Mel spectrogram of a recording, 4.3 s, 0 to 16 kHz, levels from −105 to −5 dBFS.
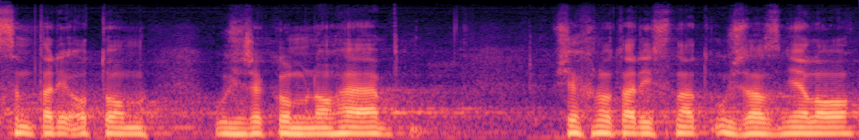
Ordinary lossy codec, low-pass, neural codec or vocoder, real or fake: Opus, 64 kbps; 14.4 kHz; none; real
